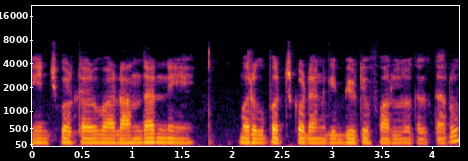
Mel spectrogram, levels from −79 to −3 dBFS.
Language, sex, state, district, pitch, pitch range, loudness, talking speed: Telugu, male, Andhra Pradesh, Krishna, 110 Hz, 105-115 Hz, -18 LUFS, 110 wpm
